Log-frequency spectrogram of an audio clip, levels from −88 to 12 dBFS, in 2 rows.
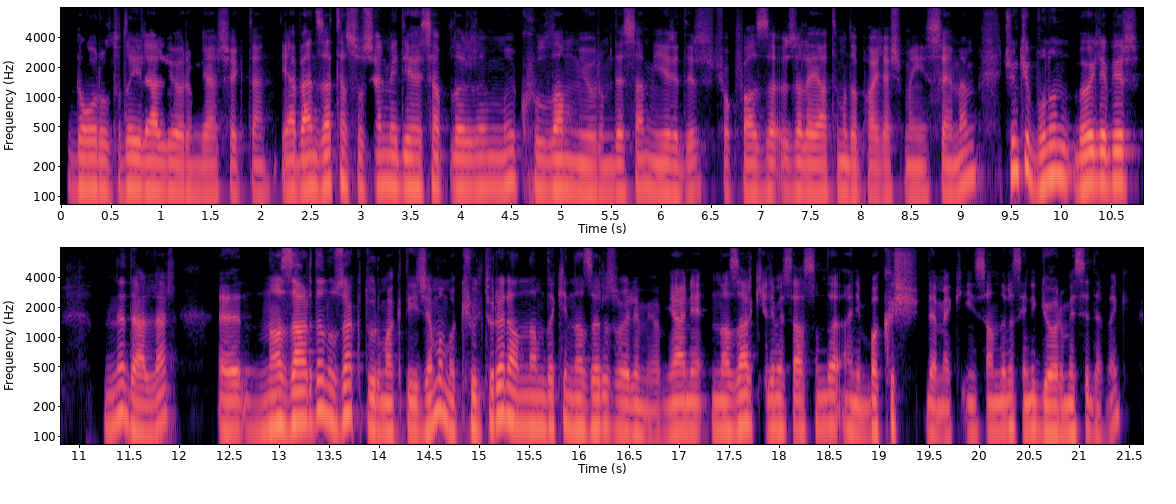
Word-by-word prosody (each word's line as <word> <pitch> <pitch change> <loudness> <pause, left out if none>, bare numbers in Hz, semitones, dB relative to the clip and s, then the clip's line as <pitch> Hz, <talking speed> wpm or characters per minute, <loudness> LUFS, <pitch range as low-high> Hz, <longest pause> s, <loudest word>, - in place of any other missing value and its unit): Doğrultuda 120 -1 0
ilerliyorum 105 -3 +1
gerçekten. 100 +1 -6
Ya 115 0 -1
ben, 120 +1 +4
zaten 130 +3 +1
sosyal 125 +1 -3
medya 125 -1 +1
hesaplarımı 120 +2 -1
kullanmıyorum 110 -4 -1
desem 110 +3 -2
yeridir. 105 +1 -3
Çok 110 0 -9
fazla 105 0 -2
özel 110 0 -2
hayatımı 105 0 0
da 100 -2 -2
paylaşmayı 100 -1 -4
sevmem. 110 +10 -2 0.3
Çünkü 180 -5 +2
bunun 150 0 +2
böyle 140 +1 +5
bir, 140 0 +2 0.5
ne 145 +4 0
derler? 120 +8 0 0.4
Eee, 115 -1 +3
nazardan 135 +9 +4
uzak 160 +3 +1
durmak 110 -3 0
diyeceğim 115 - +2
ama 125 -11 0
kültürel 140 +7 +2
anlamdaki 125 0 0
nazarı 120 +1 +1
söylemiyorum. 100 -4 -2
Yani, 110 0 +1
nazar 110 +4 +2
kelimesi 115 0 -2
aslında, 120 +3 -1
hani, 105 -4 -2
bakış 110 -2 -2
demek, 95 -1 -3
insanların 110 +2 -2
seni 110 0 -1
görmesi 105 +1 +1
demek. 115 - -9
115 Hz, 130 wpm, -23 LUFS, 105-125 Hz, 0.5 s, böyle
